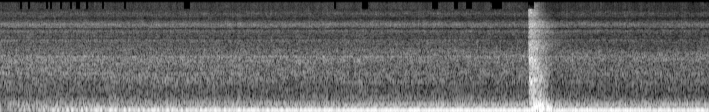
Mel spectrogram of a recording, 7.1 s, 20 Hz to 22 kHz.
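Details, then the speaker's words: 2000 Jeep Cherokee XJ Classic, 4x4, brand-new inline-six engine, cold start: starts right up into a smooth, even idle with a steady low hum, no smoke, oil burning, knocks or ticks; normal idle. "Starts right up. This is a cold start, by the way. No smoke, doesn't burn oil, anything like that."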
